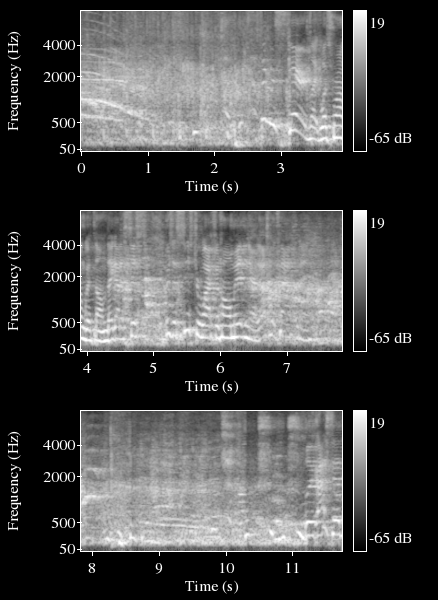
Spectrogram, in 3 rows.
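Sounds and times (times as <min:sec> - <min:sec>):
voices whooping: 0:00.0 - 0:01.1, 0:07.8 - 0:08.3
crowd clapping: 0:00.0 - 0:03.5
laughter: 0:01.4 - 0:03.2, 0:04.5 - 0:05.7, 0:06.4 - 0:11.7
speech: 0:03.4 - 0:07.2, 0:10.7 - 0:11.7.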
